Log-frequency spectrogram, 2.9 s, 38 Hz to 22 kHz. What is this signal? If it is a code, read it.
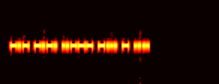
Morse code, heard as a keyed tone, about 45 wpm, 700 Hz. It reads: KC2BTH
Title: USA Call Signs - 6 Characters - Repeated 2x - 45wpm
